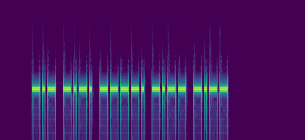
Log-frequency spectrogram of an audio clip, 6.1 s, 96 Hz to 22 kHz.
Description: Morse code, heard as a keyed tone, about 23 wpm, 700 Hz. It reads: KC9YY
